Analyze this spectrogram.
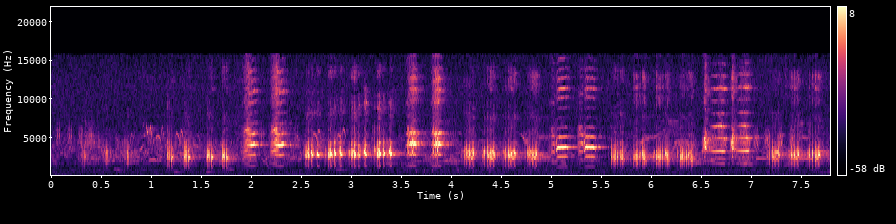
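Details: Black-necked grebe calling: a long series of short, squeaky, whistled notes, some rising, repeated several times a second. Some notes break into rapid trills, over a soft background hiss.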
